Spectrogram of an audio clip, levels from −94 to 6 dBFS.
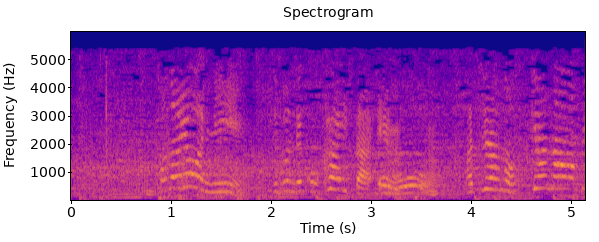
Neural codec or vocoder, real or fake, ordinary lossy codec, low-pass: vocoder, 22.05 kHz, 80 mel bands, Vocos; fake; MP3, 24 kbps; 5.4 kHz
